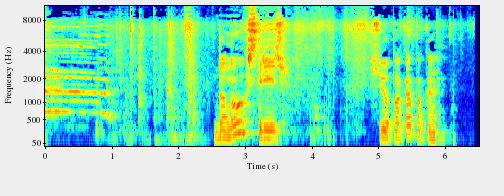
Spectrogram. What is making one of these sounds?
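Hens cluck and squawk close by.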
